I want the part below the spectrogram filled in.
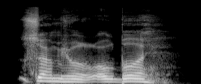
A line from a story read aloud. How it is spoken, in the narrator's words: moaned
